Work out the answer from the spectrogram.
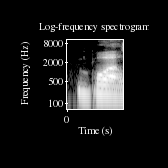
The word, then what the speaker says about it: Buono: Buono.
